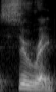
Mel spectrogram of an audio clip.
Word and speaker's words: Sirui: is pronouncing this company I will call this suray I have been argued with several times on the pronunciation of this I have listened to people from the company pronounce this and while their accent is much different the closest I can get to it is Su right it might be C Ray it's close I'm calling it Suri please don't say anything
